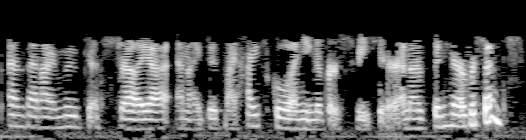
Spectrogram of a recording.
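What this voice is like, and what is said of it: American accent. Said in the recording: “misleading American accent”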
